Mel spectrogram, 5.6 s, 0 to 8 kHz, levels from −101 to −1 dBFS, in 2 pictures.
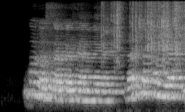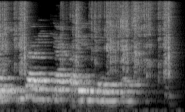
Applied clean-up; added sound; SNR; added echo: classical method WPE with log-MMSE.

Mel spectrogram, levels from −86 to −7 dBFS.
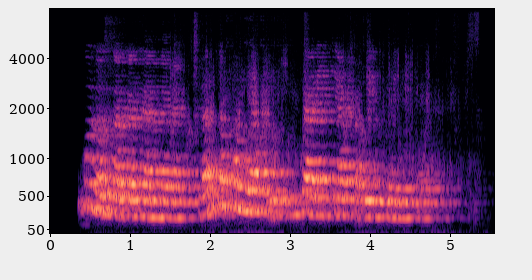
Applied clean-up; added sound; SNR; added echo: neural separator model SepFormer DNS4.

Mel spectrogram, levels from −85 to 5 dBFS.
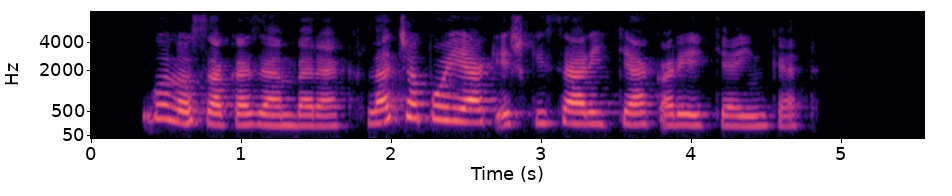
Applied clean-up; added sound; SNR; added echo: none; none; none; none.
